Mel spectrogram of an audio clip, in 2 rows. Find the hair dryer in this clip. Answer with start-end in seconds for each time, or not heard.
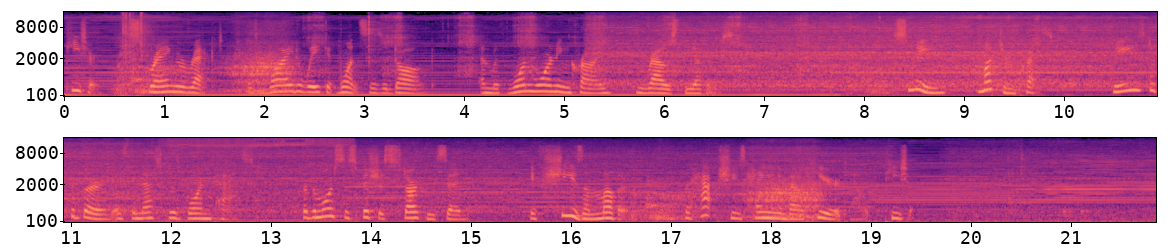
5.2-21.8.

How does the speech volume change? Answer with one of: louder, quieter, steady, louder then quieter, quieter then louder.
steady.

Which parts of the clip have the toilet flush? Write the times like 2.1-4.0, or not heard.
0.4-2.4, 7.7-9.7, 16.5-18.6.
